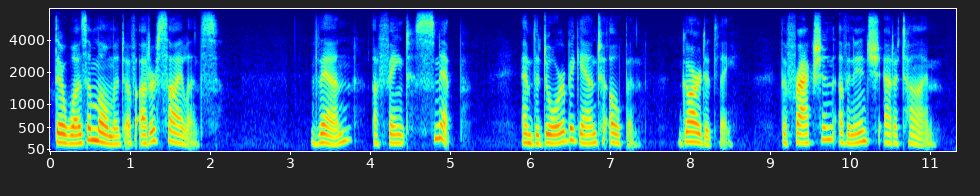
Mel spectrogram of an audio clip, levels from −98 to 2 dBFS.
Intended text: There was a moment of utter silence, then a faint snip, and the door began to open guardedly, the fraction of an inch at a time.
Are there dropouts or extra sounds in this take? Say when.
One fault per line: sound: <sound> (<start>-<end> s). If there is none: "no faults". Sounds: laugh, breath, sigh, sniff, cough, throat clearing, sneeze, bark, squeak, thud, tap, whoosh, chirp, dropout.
no faults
